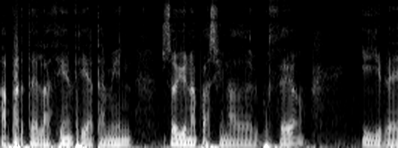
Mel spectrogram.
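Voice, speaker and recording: Speaking at a fairly slow pace with a Castilian accent, a man delivers fairly even intonation in a very deep, low pitch with a dark, mellow tone. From Valladolid, Spain. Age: 30s. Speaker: researcher, radio co-host. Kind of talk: radio science show, explanatory. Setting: community radio studio.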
